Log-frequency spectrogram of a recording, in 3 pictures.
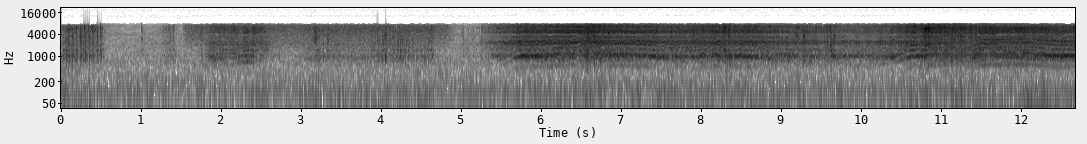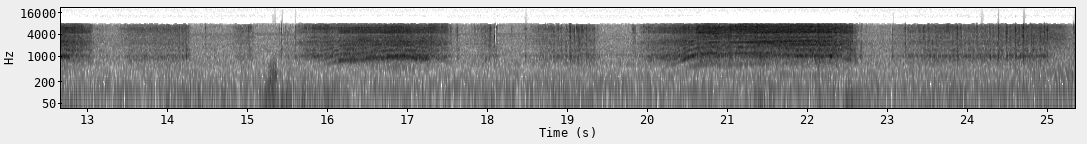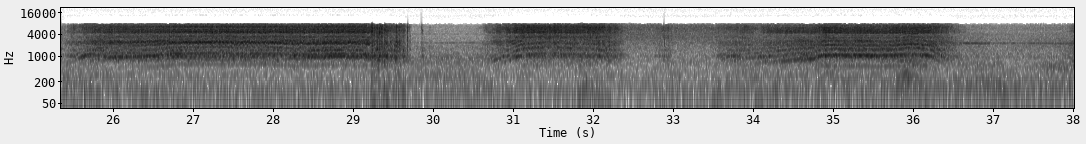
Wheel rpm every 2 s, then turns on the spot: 20, 30, 50, 120, 80, 130, 50, 20, 70, 20, 130, 40, 50, 130, 90, 90, 30, 120, 20.
0-4 12-14 22-24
